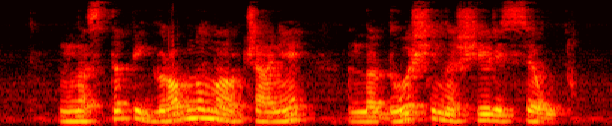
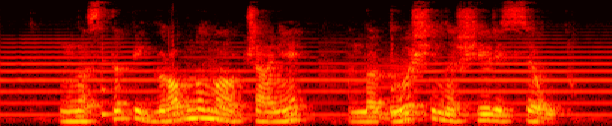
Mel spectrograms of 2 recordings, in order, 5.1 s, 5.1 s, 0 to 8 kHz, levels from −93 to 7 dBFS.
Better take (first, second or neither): first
